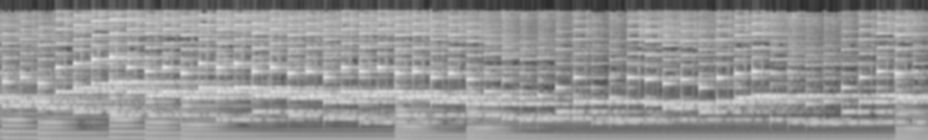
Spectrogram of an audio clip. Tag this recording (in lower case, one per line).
glockenspiel
mallet percussion
marimba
